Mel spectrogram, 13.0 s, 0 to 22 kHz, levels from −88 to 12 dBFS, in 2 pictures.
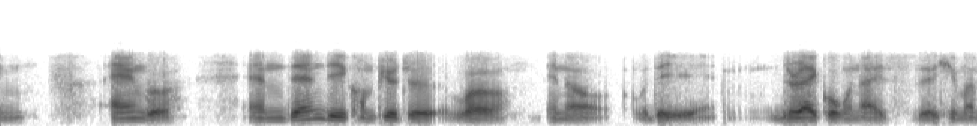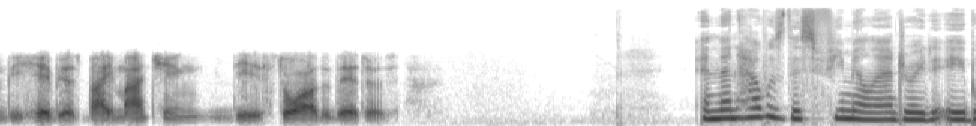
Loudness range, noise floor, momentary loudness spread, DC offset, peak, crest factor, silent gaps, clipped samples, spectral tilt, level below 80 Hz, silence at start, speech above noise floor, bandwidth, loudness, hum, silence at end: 4 LU; -68 dBFS; 14 LU; under 0.1%; -2 dBFS; 20 dB; none; under 0.1%; -5 dB/octave; -70 dBFS; 0 s; 47 dB; 16 kHz; -22 LUFS; none; 0 s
